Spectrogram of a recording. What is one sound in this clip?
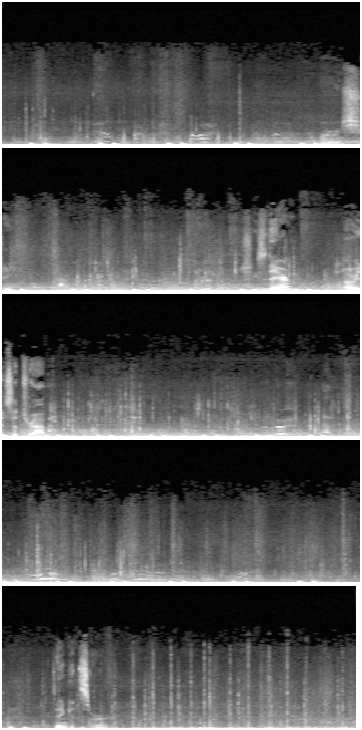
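Footsteps run quickly through rustling tall grass.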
